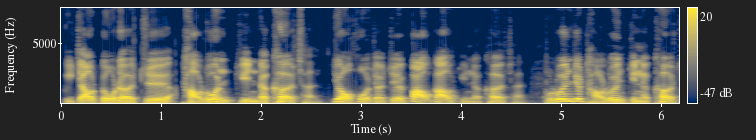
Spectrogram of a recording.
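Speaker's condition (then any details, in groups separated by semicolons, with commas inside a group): Hearing impairment, high-frequency hearing loss, mild; misses teammates' calls without assistive device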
